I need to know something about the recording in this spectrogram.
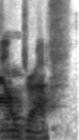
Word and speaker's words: Aldruff: No, just all Al. Well, I guess Al. Yeah, is that all or Al, depending on. It's my Narga's accent. That's it. That's it. Aldruff. That's how I pronounce it.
